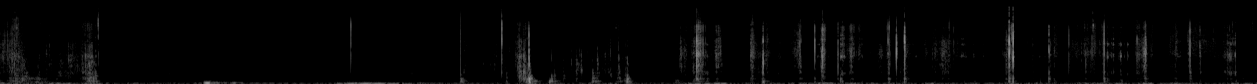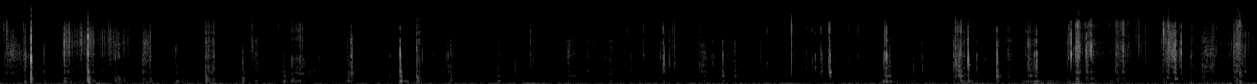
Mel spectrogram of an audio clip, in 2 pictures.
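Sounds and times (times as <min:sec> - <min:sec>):
sticky slime being squeezed and pulled apart: 0:00.0 - 0:01.0, 0:04.8 - 0:06.2, 0:06.8 - 0:16.1, 0:16.7 - 0:25.1.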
